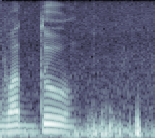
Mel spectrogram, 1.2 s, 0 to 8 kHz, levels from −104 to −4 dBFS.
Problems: constant background noise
